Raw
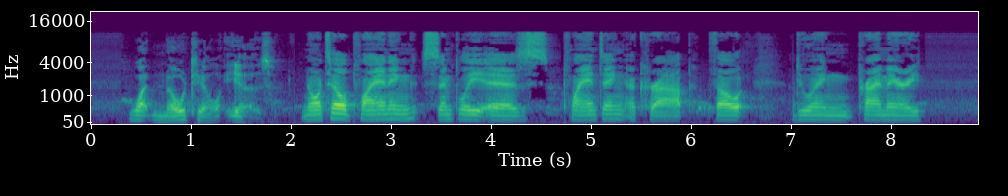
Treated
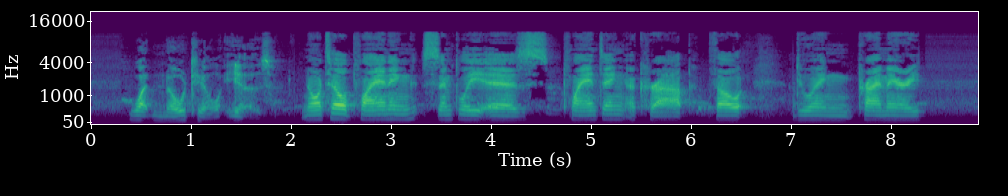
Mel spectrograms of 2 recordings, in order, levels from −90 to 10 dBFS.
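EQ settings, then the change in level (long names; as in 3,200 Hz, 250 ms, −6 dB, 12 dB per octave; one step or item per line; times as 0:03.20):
high-pass filter 790 Hz 12 dB per octave
high-frequency loss of the air 86 metres
high-shelf EQ 6,000 Hz +6 dB
+1.0 dB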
